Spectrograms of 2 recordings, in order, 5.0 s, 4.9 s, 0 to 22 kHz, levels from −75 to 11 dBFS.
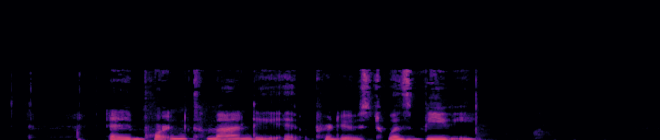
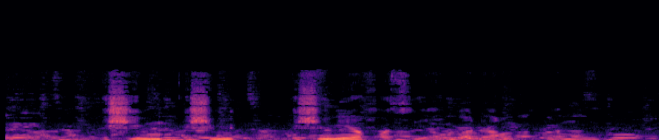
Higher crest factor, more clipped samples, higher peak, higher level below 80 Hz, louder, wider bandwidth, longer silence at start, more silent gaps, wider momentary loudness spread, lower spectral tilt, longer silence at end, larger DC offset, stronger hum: about the same, 18 dB vs 18 dB; neither; second, -14 dBFS vs -4 dBFS; second, -70 dBFS vs -34 dBFS; second, -30 LUFS vs -22 LUFS; about the same, 11.5 kHz vs 11.5 kHz; first, 0.55 s vs 0.05 s; neither; second, 7 LU vs 15 LU; second, -4 dB/octave vs -5.5 dB/octave; first, 1.35 s vs 0 s; neither; neither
